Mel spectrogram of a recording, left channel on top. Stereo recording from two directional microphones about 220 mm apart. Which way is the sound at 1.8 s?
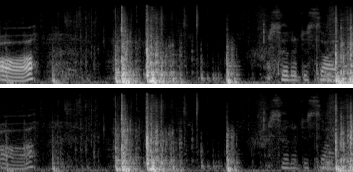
30° left (ahead or behind).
